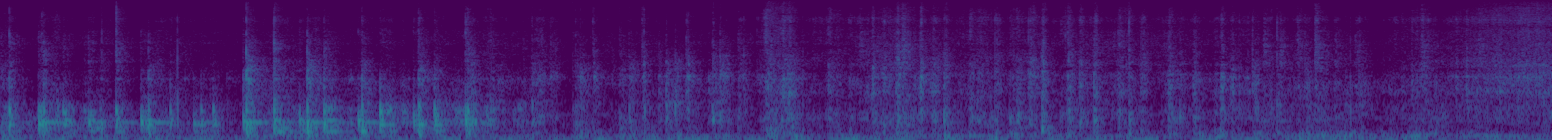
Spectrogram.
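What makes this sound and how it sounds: Long orange acrylic nails scratch and tap inside the hollow cardboard core and across the soft surface of a full roll of embossed white paper towel sitting on a kitchen holder. Quick, uneven taps with a hollow, resonant tone come first, then fade into quieter, steady scratchy rubbing as fingertips and nails rub and tap on top of the roll.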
